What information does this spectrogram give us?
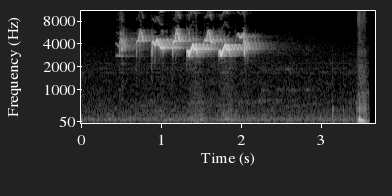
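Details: An Ultramarine Grosbeak in the Brazilian sertão sings strongly: one rich, warbled phrase of high whistled notes lasting nearly two seconds, stepping down slightly, followed by a soft low thump.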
